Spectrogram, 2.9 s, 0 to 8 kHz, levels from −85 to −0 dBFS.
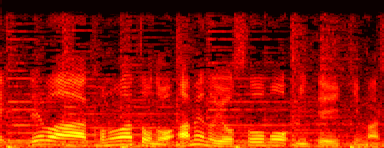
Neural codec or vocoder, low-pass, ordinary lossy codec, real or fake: none; 7.2 kHz; none; real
